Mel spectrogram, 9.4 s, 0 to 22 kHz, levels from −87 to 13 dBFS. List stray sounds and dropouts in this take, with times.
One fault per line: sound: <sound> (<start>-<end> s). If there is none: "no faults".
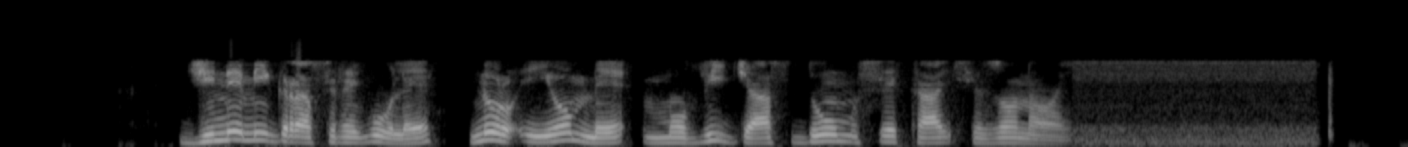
no faults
